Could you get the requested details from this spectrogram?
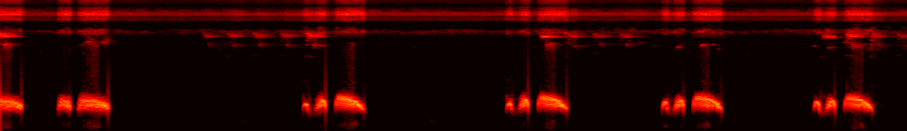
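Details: Spotted dove cooing as a lure for other birds. Repeated mellow phrases every two to three seconds, each a pair of short notes then a longer slurred coo that drops slightly at the end.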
